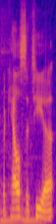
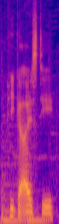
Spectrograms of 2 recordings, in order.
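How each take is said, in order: First: The name runs together as one blended word. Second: The name is split into separate clear words. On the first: The speaker calls it wrong. "as I was pronouncing it wrong last week" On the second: The speaker calls it right. "this is Pika Iced Tea"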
